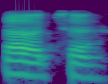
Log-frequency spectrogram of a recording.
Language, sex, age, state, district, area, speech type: Bodo, male, 60+, Assam, Kokrajhar, rural, conversation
